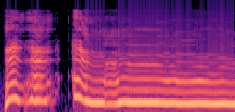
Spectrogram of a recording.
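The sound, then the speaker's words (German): A person's voice imitates a whimpering dog: a short whine, a brief pause, then a long, drawn-out, wavering whimper that sounds high and fairly loud. “Aber heute den ganzen Tag so, wo ich immer so, oh, äh, wäre ich Hund gewesen, hätte ich den ganzen Tag im Flur gesessen und immer so gemacht.”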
